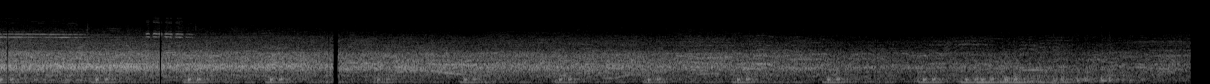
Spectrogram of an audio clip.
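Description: Stadium crowd noise at a football match: a steady mass of voices from the stands, with two brief high tones in the first two seconds and a momentary drop-out about three seconds in.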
